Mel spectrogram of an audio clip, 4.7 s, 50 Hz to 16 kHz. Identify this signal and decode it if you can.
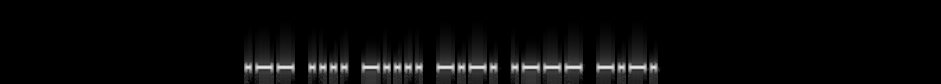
Morse code, heard as a keyed tone, about 41 wpm, 700 Hz. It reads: WH6CJC
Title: USA Call Signs - 6 Characters - Repeated 3x - 45wpm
